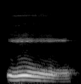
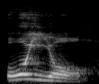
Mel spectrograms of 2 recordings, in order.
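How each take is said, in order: First: It is said in a Southern US accent. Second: It is said in a Northern US accent. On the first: Local southerners say it this way. The speaker calls it wrong. "people down south... they can't say oil. They say oil" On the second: People up north say it this way. The speaker calls it right. "It's oil"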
